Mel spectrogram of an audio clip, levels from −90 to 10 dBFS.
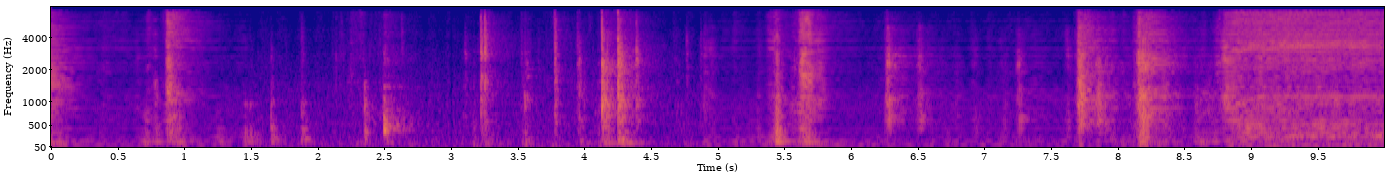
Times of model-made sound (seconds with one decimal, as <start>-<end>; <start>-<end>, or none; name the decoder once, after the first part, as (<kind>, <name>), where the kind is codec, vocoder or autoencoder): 0.0-1.5 (vocoder, HiFi-GAN); 4.9-10.0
